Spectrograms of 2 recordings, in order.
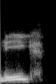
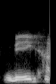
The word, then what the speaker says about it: Weg: dass äh, dann auch der Weg Weg heißt und Alexa nicht weg sagt beispielsweise.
